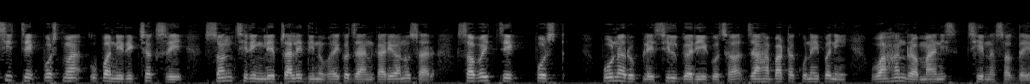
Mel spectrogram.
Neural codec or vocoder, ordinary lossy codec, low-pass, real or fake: none; none; 7.2 kHz; real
